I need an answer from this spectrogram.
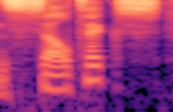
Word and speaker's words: Celtic: me that always confuses me about that is Celtic versus Celtic because I root for the Boston Celtics but the Irish pronunciation of course is Celtic so it's always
